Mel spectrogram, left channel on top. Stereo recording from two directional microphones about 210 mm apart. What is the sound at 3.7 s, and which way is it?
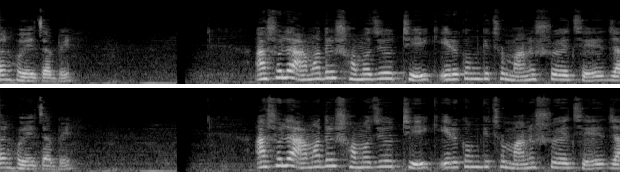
Speech, 35° right (ahead or behind).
